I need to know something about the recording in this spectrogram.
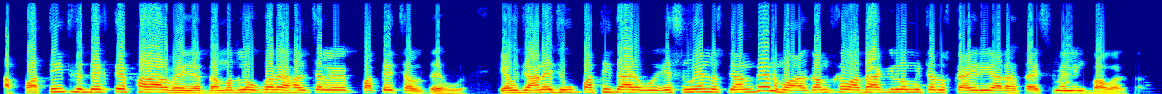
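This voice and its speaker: A man's voice: high voice, fairly quick, few pauses, darkish tone, no room sound, dull audio. A man teaching a grammar class, repeating each question and answering it himself.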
